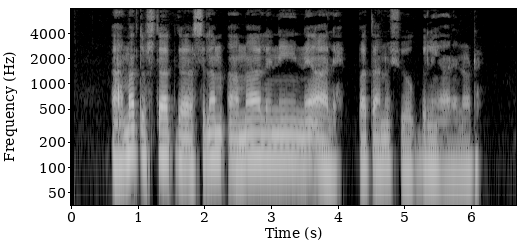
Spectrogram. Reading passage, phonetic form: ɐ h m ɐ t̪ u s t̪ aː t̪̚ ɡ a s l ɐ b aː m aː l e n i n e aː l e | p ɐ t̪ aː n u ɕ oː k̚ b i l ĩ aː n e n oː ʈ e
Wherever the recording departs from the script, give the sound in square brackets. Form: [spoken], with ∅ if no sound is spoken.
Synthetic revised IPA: ɐ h m ɐ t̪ u s t̪ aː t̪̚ ɡ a s l ɐ [m] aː m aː l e n i n e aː l e | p ɐ t̪ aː n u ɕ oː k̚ b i l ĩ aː n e n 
